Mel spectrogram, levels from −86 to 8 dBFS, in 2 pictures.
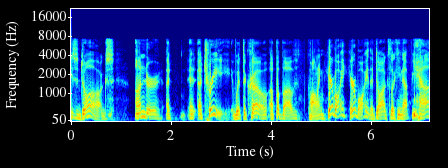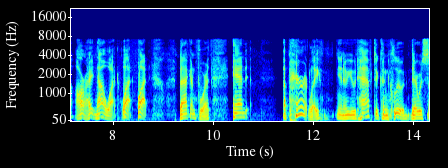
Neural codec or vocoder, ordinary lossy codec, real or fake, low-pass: none; MP3, 64 kbps; real; 7.2 kHz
